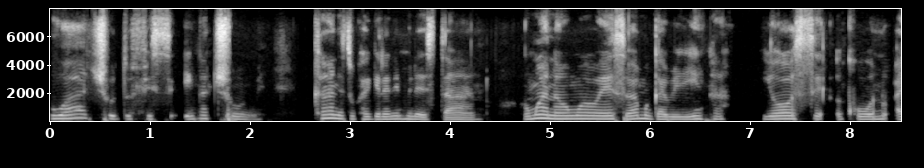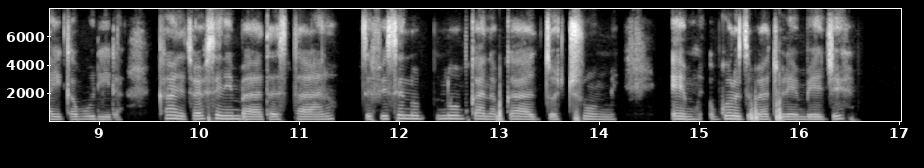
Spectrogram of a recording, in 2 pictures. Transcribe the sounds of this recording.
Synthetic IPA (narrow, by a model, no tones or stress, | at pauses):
waːt͡ʃudufiseiŋ̥at͡ʃumi | kʰaːnditukaɡiɾaniminezitaːnu | umwaːnawomwewe̞ːseβamuɡaβiɾiŋ̥ha | jo̞ːse̞ukʰuːn̥huʔajiɡaβuɾiɾakʰaːndituβafi̥se̞niːmbatazitaːnu | z̥ifisenubɡaːnab̚ɡaːzo̞t͡ʃumi | emŋeub̚ɡoːɾo̞zeβujatʰuɾe̞ːmbe̞d͡ʒe̞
